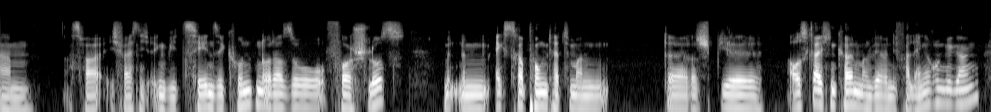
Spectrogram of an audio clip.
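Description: Over a quiet background, a man with an ordinary speaking voice and fairly low pitch speaks at a moderate pace with fairly even intonation, the sound dry and close with no echo. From Germany, near Cologne. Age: 20s. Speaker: football analytics blogger. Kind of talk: podcast interview, casual chat. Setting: remote call.

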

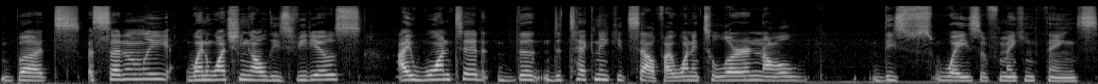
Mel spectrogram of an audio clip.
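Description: A woman speaks very slowly in a Portuguese accent. Her intonation stays fairly even. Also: medium pitch for a woman. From Portugal. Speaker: woodworking YouTuber. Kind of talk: casual interview. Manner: halting.

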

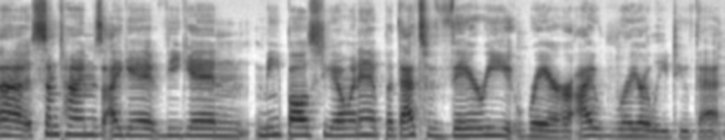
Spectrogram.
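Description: Against noticeable background noise, a woman with an American accent speaks at medium pitch and a fairly slow pace, in a monotone, flat intonation with hardly any pauses. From Texas. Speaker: podcast host. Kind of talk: casual monologue. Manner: laid back.

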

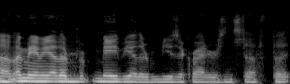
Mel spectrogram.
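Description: Words come at a very fast pace from a man. The recording is very clean, with a silent background. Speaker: music critic and podcast host. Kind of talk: solo monologue podcast. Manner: casual, rambling with many fillers.

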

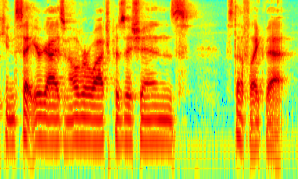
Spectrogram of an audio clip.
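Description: The recording is very clean, with a silent background. A man with a normal speaking voice and medium pitch talks at a fairly slow pace. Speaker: community member guest. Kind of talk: casual chat about games.

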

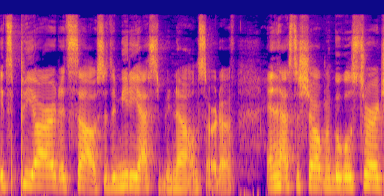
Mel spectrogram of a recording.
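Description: With a Russian accent, a woman talks at a fairly quick pace and a medium pitch with fairly even intonation, in a very clean recording over a silent background. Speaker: PR agency founder. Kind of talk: interview. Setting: in person in Miami.

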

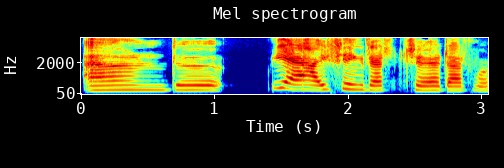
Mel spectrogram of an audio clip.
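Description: At a very slow pace, a woman speaks in a fairly high voice in a very clean recording with a silent background. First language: not English. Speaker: fanfiction writer. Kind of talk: casual interview chat.

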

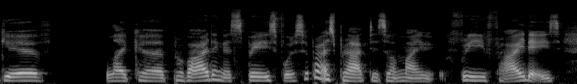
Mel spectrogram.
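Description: A woman's fairly low voice in a Croatian accent, very slow in pace with ordinary pitch variation, in a very clean recording over a silent background. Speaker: coaching method instructor and coach. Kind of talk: interview podcast. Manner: halting, frequent repetitions.

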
